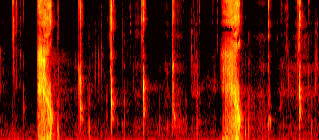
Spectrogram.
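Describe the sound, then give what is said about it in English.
Someone eating a hamburger, with two loud, crisp bites and several softer, evenly spaced chewing crunches between and after them, heard alone without any talk. “This is the sound of eating a hamburger.”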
